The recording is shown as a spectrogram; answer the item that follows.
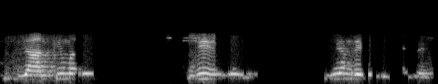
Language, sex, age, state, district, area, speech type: Maithili, male, 18-30, Bihar, Sitamarhi, rural, conversation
